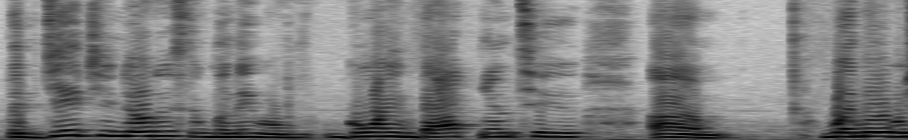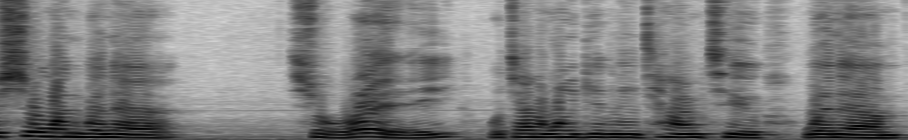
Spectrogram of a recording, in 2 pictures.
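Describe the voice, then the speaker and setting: Speaking at a moderate pace in a mid-range, darkish voice, this reality TV recap vlogger gives a loose, chatty review, drifting into performed quotes as she talks to her audience. The recording is rough.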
